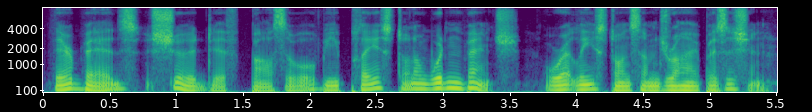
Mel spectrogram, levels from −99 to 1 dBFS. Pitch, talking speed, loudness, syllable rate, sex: 115 Hz, 195 wpm, -18 LUFS, 4.7 syllables/s, male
